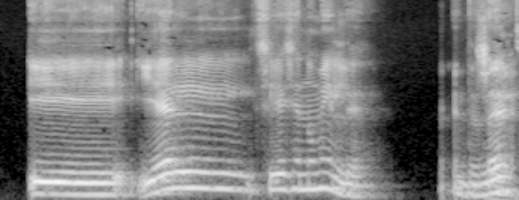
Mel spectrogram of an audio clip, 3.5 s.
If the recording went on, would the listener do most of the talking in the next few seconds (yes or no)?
no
